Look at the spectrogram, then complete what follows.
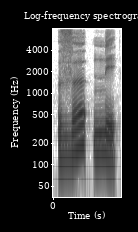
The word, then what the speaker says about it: venez: Okay, so a Z at the end combine will give you the sound E, and here you've got venez.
